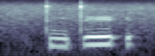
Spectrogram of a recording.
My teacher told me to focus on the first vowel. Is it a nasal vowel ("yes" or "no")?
yes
